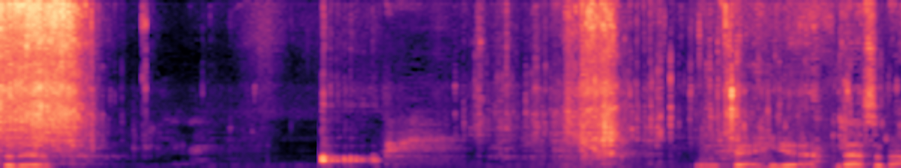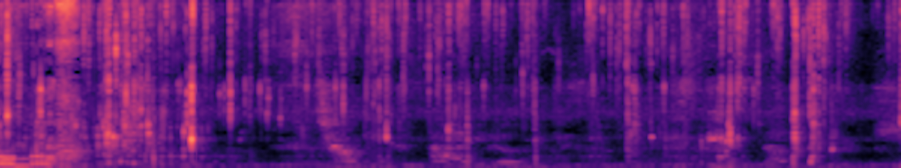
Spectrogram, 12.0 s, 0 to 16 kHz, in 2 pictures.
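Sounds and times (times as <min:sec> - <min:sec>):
dry pasta poured into pot: 0:00.0 - 0:00.8, 0:03.1 - 0:07.6.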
